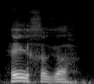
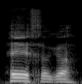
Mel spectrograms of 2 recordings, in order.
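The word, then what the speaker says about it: Héxagà: It's called Heichaga. Heichaga. It's that X. Heichaga. It's spelled H E with an acute mark above it.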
